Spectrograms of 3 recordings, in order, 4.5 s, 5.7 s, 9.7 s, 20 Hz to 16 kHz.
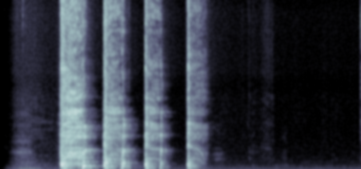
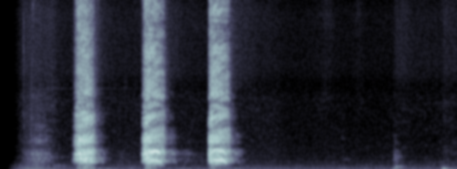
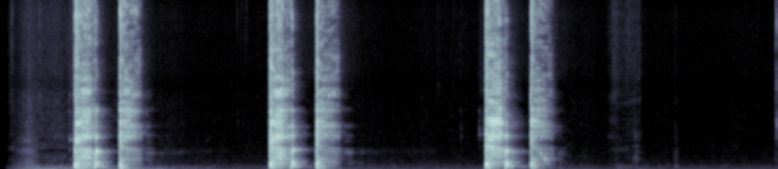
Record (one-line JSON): {"cough_length": "4.5 s", "cough_amplitude": 32768, "cough_signal_mean_std_ratio": 0.35, "exhalation_length": "5.7 s", "exhalation_amplitude": 32768, "exhalation_signal_mean_std_ratio": 0.3, "three_cough_length": "9.7 s", "three_cough_amplitude": 32768, "three_cough_signal_mean_std_ratio": 0.31, "survey_phase": "alpha (2021-03-01 to 2021-08-12)", "age": "65+", "gender": "Female", "wearing_mask": "No", "symptom_none": true, "smoker_status": "Never smoked", "respiratory_condition_asthma": false, "respiratory_condition_other": false, "recruitment_source": "REACT", "submission_delay": "1 day", "covid_test_result": "Negative", "covid_test_method": "RT-qPCR"}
